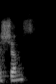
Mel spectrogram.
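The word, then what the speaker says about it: الشمس: तो असल में लिखा कैसे जाता है अशम्स? अलिफ लाम शीन मीम सीन, ठीक है। लेकिन उसको पढ़ेंगे कैसे? डायरेक्ट अलिफ जो है वो शीन के साथ मिल जाएगा, लाम साइलेंट हो जाएगा, अशम्स, ठीक है।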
